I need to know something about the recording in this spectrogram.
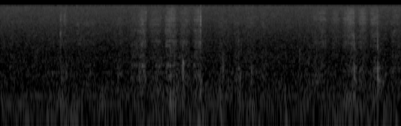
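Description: Near silence, with faint, scattered scratches of a pencil drawn along the edge of a paper template on Heat Bond paper.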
